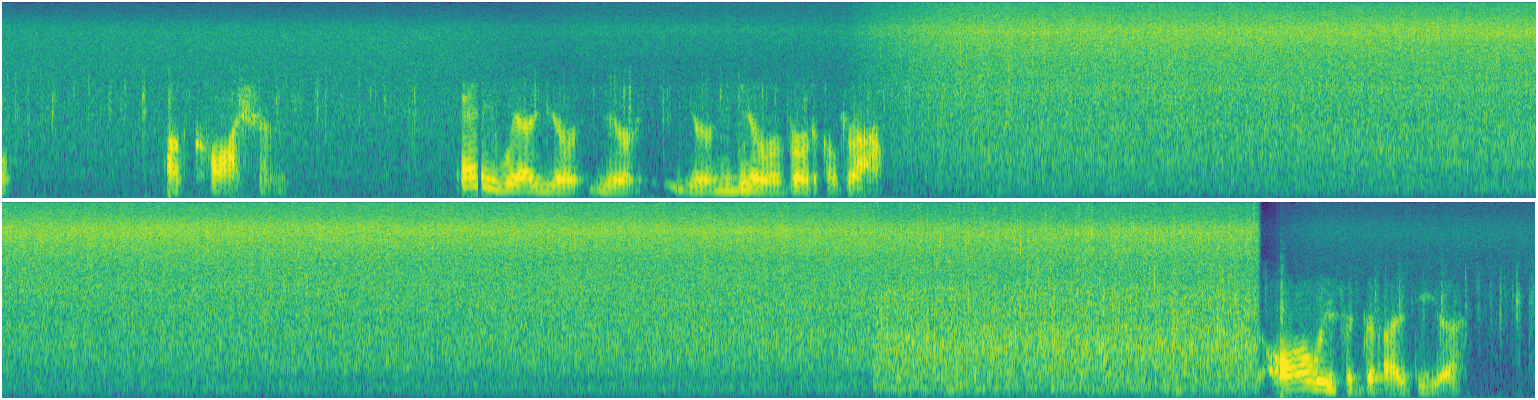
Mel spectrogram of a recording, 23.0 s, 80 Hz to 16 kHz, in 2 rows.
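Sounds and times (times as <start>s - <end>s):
waterfall rushing: 0.0s - 23.0s.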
